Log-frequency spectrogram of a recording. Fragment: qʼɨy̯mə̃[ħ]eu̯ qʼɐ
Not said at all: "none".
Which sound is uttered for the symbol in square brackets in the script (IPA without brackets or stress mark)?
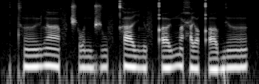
ħ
